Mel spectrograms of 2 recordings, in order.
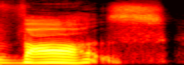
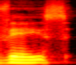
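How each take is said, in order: First: It is pronounced the way British speakers say it. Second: It is pronounced the way non-British speakers say it. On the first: The speaker calls it right. "I love the way I feel when I say vase" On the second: The speaker calls it wrong. "I'm never going to say vase. Vase feels wrong to me"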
